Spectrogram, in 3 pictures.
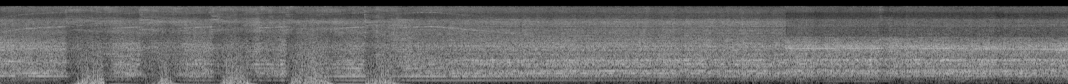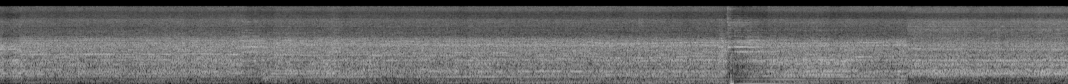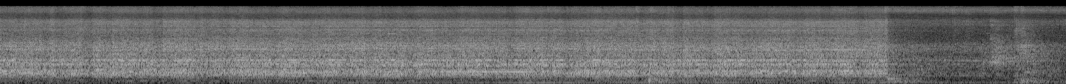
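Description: Steady, loud power-tool noise of steel being worked in a metal workshop. About six knocks, two a second, come in the first four seconds.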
